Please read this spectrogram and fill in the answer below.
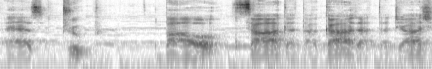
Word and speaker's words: བསྒྲུབས་: okay and so this word ends up getting pronounced as droop Bao saga tagada da Josh a tutu pasa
